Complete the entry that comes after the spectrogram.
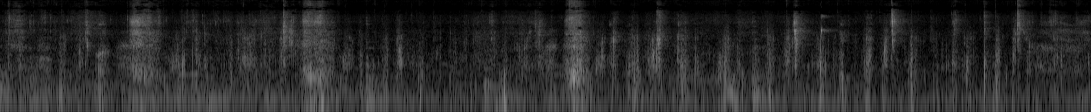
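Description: Quiet, close-up chewing and mouth clicks of someone eating rice and fried fish by hand, made up of irregular small crackles.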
